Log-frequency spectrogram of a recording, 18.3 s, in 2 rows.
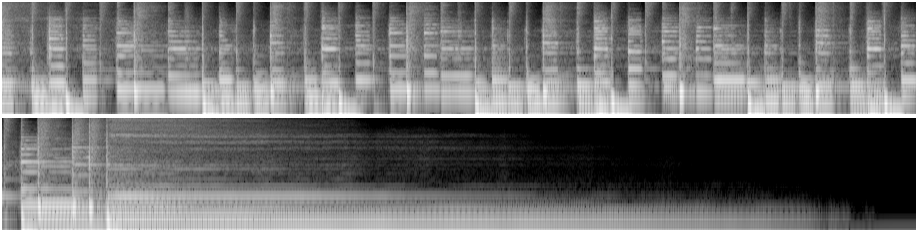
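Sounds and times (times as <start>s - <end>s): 
dub music: 0.0s - 12.0s.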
